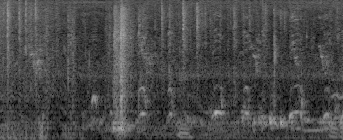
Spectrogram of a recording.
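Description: Pigeons coo in a village pigeon house, low repeated burbling calls close by, with a brief wing flap and scattered rustling around them.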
